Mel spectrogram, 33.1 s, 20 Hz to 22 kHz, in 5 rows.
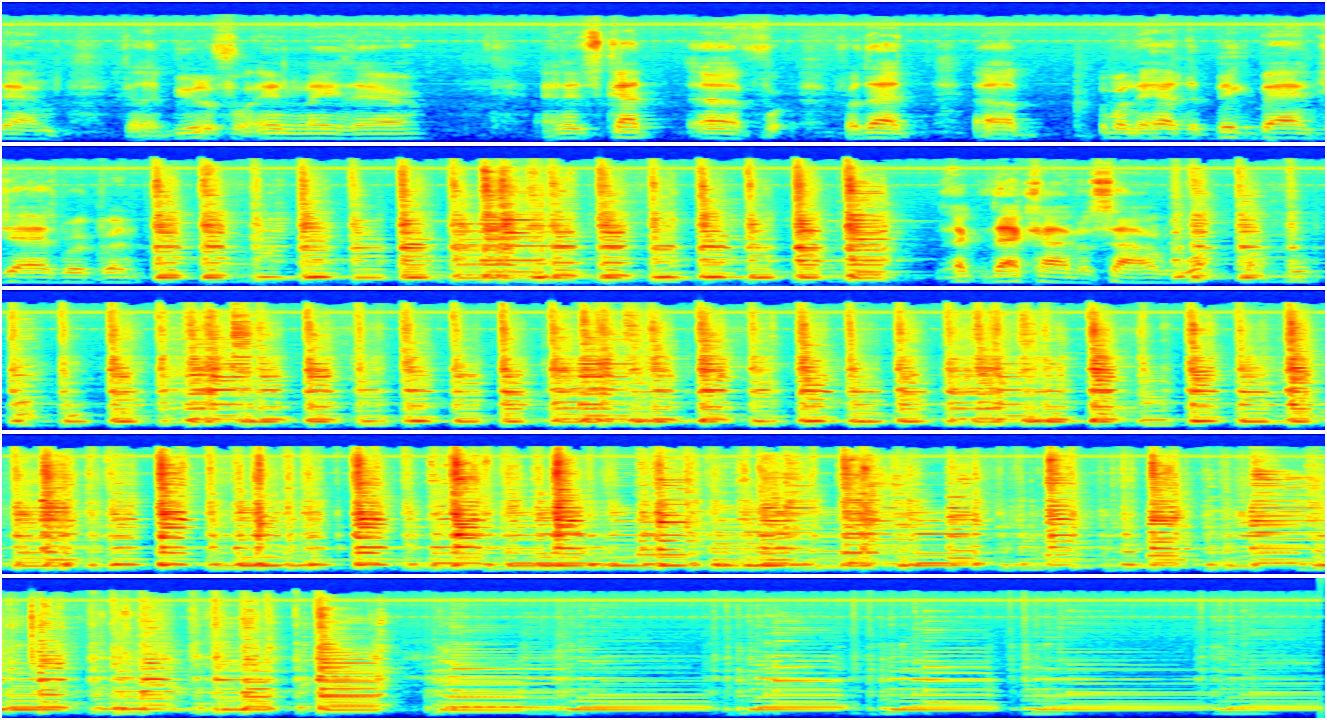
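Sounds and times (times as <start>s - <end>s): acoustic guitar strumming chords: 4.3s - 33.0s.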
